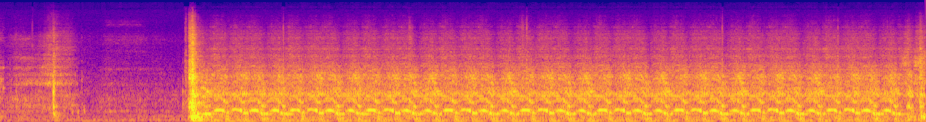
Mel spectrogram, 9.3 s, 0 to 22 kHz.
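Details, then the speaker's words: Ford Taunus Cortina fastback coupe, first start after 40 years parked in France, 40-year-old fuel, choke not found: click then labored, slow churning that never speeds up; slow cranking, starter suspected not good. "It's not cranking over too convincingly, is it? Could it have an automatic choke? Is that a thing? Starter's not good."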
